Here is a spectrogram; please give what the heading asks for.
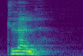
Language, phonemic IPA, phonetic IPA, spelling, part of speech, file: Pashto, /tləl/, [t̪l̪əl], تلل, verb, Tlal3.ogg
- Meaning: to go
